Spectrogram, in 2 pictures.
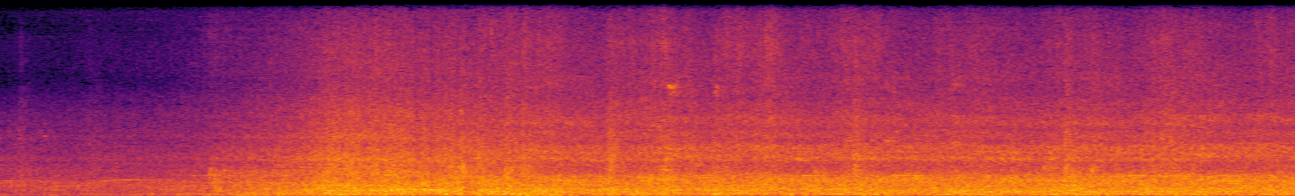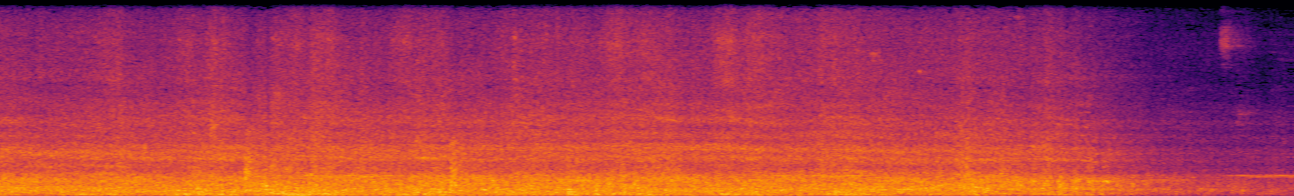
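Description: Freight train passing through at speed: it swells in about two seconds in, then a long string of wagons goes by with wheels clicking over rail joints, and the sound dies away near the end.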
